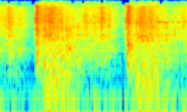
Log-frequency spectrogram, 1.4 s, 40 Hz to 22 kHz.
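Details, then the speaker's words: Stihl FC110 4-MIX four-stroke trimmer before repair: two quick pull-start strokes whir freely with no compression bump against the rope, little to no compression. "and i discovered there's little to no compression so we're gonna see what the outcome of this is"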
